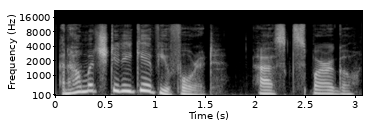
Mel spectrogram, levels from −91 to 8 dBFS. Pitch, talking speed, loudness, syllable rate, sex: 185 Hz, 215 wpm, -17 LUFS, 5.3 syllables/s, male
